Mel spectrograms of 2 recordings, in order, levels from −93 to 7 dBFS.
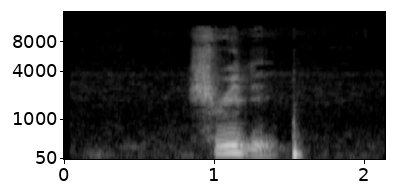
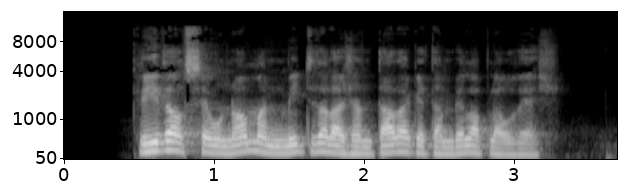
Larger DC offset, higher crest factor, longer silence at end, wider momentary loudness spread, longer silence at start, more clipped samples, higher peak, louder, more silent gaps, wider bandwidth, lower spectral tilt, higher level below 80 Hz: neither; about the same, 18 dB vs 18 dB; about the same, 0.55 s vs 0.5 s; about the same, 11 LU vs 9 LU; first, 0.85 s vs 0.5 s; neither; second, -12 dBFS vs -2 dBFS; second, -29 LUFS vs -19 LUFS; neither; about the same, 11.5 kHz vs 11.5 kHz; about the same, -6.5 dB/octave vs -7.5 dB/octave; first, -50 dBFS vs -60 dBFS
